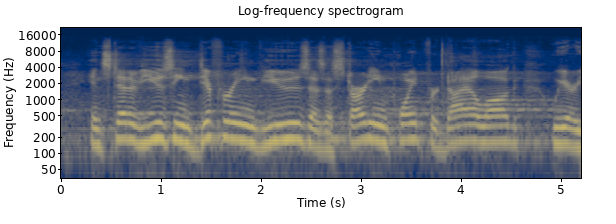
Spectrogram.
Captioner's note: none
